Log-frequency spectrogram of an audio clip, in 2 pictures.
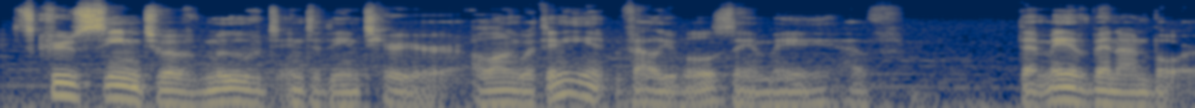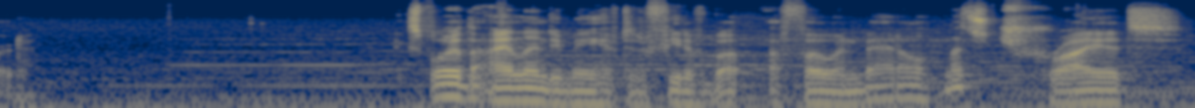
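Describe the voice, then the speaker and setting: A man's voice: sits low, moderate pace, vocal fry. A man giving casual livestream commentary on a game and talking with his chat as host. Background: game music.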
